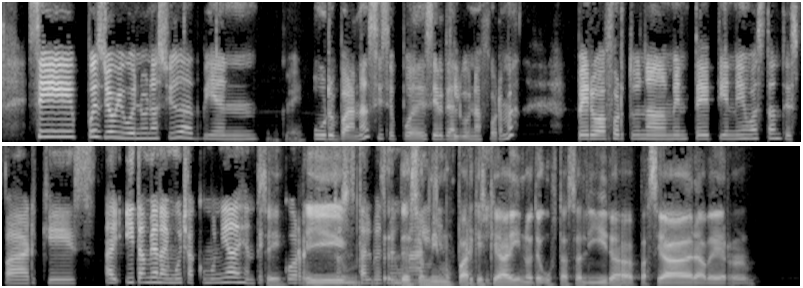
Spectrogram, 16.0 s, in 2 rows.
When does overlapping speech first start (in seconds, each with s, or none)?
10.6 s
